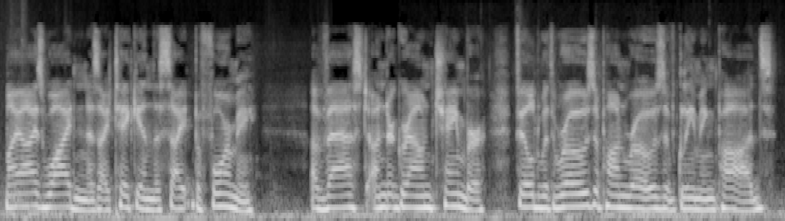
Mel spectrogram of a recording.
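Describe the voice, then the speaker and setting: A man narrating an audio drama in the first person as an awed, anxious young heir, in a measured dramatic way. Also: fairly high pitch, steady tone, a bit bright, natural voice.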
